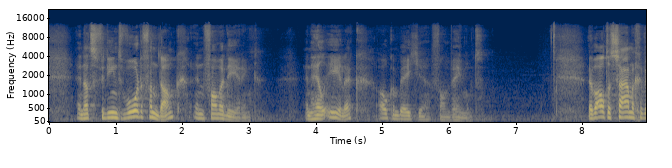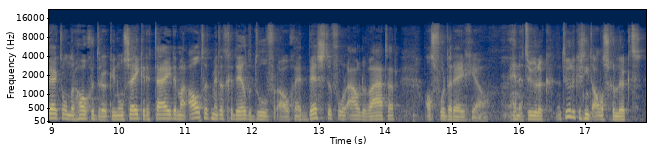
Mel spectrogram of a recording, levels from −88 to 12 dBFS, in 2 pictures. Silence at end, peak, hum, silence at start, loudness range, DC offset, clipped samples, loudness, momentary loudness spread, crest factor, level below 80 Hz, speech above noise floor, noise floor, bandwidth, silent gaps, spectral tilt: 0.05 s; 0 dBFS; none; 0 s; 8 LU; under 0.1%; under 0.1%; -18 LUFS; 16 LU; 18 dB; -54 dBFS; 34 dB; -53 dBFS; 14 kHz; none; -4.5 dB/octave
